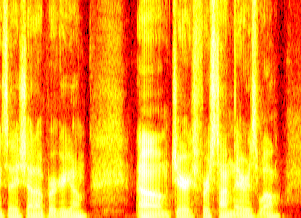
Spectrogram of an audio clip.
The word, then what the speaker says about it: Jarek: Jarek's first time there as well. And I overheard them mispronounce his name and say Jared, and he said no, Jarek.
